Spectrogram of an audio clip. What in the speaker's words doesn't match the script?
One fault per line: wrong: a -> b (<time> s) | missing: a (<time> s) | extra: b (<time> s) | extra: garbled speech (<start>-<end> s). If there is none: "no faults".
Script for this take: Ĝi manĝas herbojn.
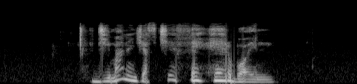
extra: ĉefe (1.7 s)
